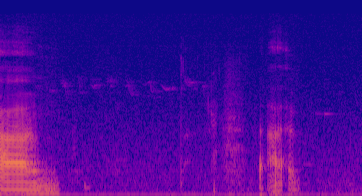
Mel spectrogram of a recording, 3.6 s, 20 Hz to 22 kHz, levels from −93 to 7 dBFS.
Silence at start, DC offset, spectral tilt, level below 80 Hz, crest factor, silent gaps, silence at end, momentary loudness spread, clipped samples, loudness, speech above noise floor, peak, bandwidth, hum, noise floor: 0 s; under 0.1%; -7 dB/octave; -52 dBFS; 26 dB; none; 0.6 s; 28 LU; under 0.1%; -35 LUFS; 27 dB; -10 dBFS; 16.5 kHz; none; -58 dBFS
